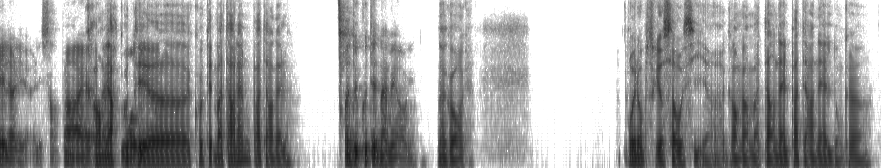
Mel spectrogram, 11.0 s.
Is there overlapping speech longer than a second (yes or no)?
yes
